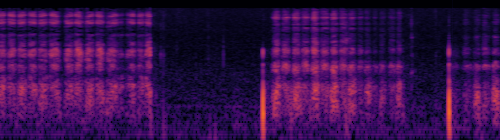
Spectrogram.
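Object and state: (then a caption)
Stylus rasping on a paper-texture film over a tablet glass screen. A stylus rubs rapidly back and forth across an iPad's glass screen fitted with a matte, paper-feel plastic film, as if coloring, making a rasping, papery scratch. Two bursts of quick strokes are each followed by a brief near-silent pause, and each pause ends with a single sharp tap before the scratching resumes.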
